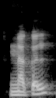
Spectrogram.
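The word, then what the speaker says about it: knuckle: के के बारे में रूल्स ये हैं कि के इज not pronounced before N एट the beginning of a word, यानी अगर किसी वर्ड के शुरू में के एन से पहले आ जाए तो वहां पर के विल बी साइलेंट, बस एन प्रोनाउंस किया जाएगा।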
